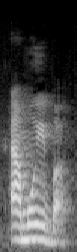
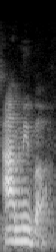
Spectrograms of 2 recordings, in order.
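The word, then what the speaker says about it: amoeba: एमीबा, don't pronounce it एज एमोइबा, इट इज एमीबा, ठीक है।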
